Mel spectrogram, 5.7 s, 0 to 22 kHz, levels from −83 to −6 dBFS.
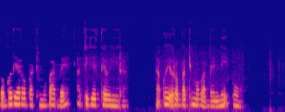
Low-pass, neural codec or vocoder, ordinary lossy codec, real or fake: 10.8 kHz; none; none; real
